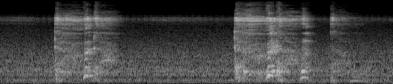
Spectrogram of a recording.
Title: Girl coughing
